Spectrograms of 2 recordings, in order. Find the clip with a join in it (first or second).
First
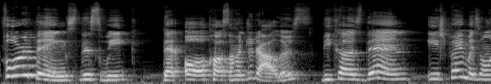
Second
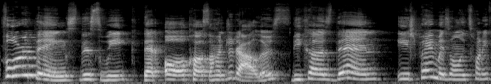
second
